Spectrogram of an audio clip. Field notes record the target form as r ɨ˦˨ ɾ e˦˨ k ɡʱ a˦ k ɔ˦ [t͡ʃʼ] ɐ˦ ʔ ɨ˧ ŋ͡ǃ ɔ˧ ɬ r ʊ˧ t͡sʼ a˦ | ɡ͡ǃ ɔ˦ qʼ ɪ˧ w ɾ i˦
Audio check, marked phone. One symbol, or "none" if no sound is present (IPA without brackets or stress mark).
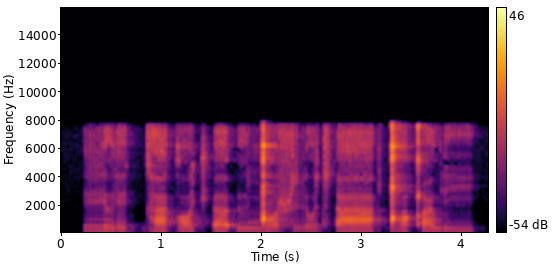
t͡ʃʼ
